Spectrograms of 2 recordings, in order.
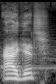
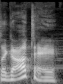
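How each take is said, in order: First: It is said as an ordinary English word. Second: It is said like a Japanese word. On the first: The speaker calls it right. "this word is pronounced agate" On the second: The speaker calls it wrong. "if it's Japanese, I guess that's agate"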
